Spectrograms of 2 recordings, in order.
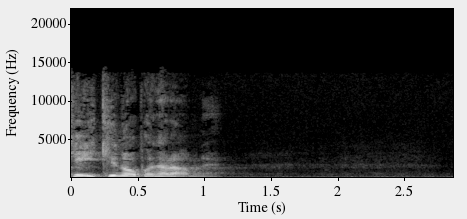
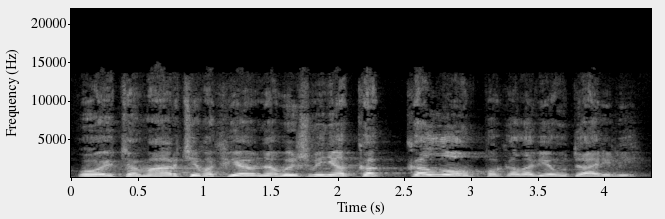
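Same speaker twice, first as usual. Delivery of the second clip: higher, rapturous outpouring; father beaming at the mother over their children, overjoyed; 7 semitones higher than usual. Acted. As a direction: gush with delight, almost singing it. Father delighted about the children.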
